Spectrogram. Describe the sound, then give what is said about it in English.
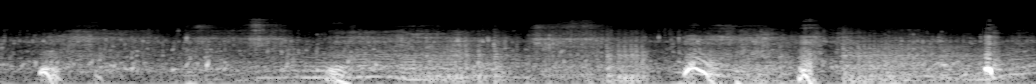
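Deep, rumbling groans and snore-like growls of a person snoring hard and groaning in sleep rise and fall in a low drone, with a few louder bursts standing out over a steady murmuring background. “… must be snoring hard.”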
